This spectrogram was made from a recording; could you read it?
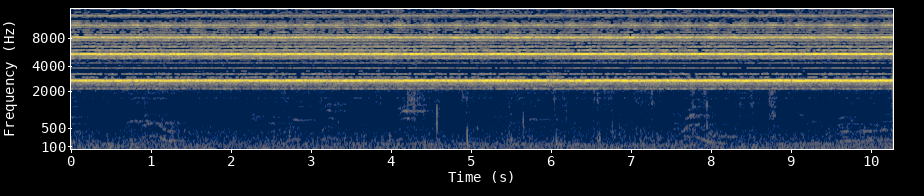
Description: In den umliegenden Wäldern herrschte ständige Stille bis auf den Feuerarlam….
